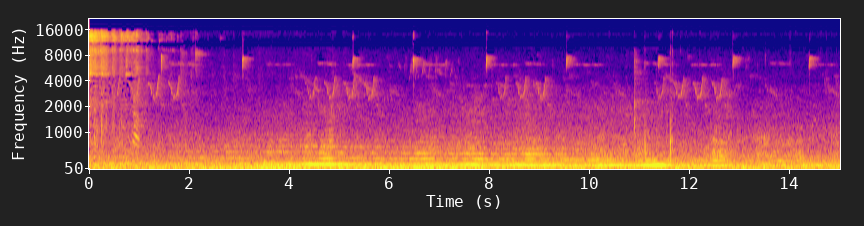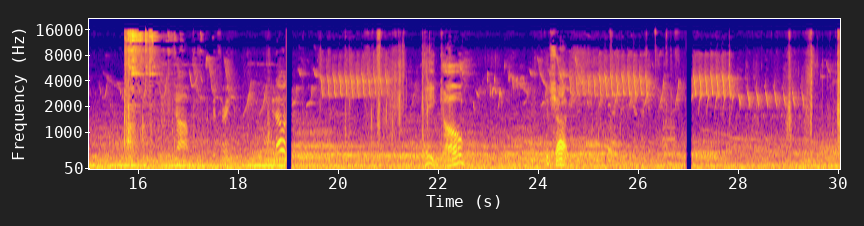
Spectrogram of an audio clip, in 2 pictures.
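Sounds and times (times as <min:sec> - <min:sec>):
birds chirping: 0:00.0 - 0:30.0.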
